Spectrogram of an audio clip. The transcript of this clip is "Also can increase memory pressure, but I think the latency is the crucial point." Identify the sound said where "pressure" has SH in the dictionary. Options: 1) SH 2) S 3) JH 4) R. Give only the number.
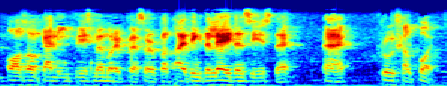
2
